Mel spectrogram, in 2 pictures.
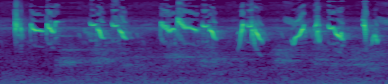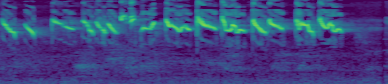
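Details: Oriental white-eye singing a long, lively run of high, sweet, wavering chirps that speed up into a dense twittering stream toward the end, with no other sounds.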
